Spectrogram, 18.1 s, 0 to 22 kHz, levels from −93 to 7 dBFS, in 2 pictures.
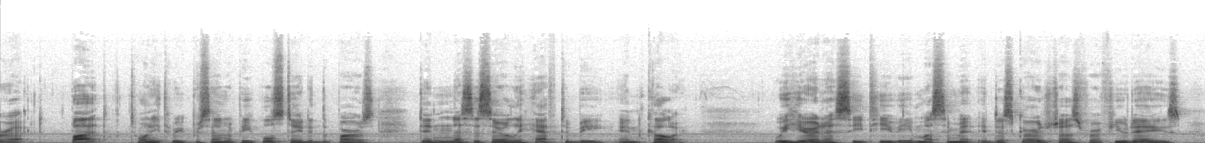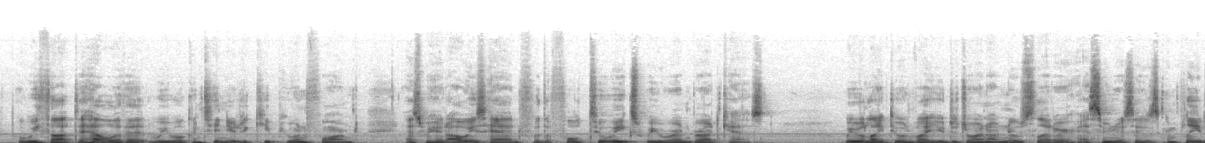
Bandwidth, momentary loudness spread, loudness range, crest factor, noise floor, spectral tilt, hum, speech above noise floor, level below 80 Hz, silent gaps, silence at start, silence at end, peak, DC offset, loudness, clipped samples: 13 kHz; 8 LU; 2 LU; 18 dB; -46 dBFS; -5 dB/octave; none; 23 dB; -52 dBFS; none; 0 s; 0 s; -6 dBFS; under 0.1%; -24 LUFS; under 0.1%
